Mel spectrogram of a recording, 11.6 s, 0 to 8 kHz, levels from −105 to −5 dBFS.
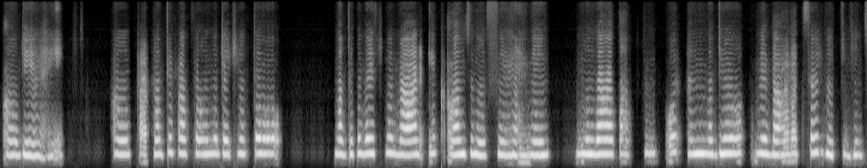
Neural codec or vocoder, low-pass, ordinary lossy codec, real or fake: codec, 16 kHz, 0.5 kbps, FreqCodec, smaller model; none; none; fake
